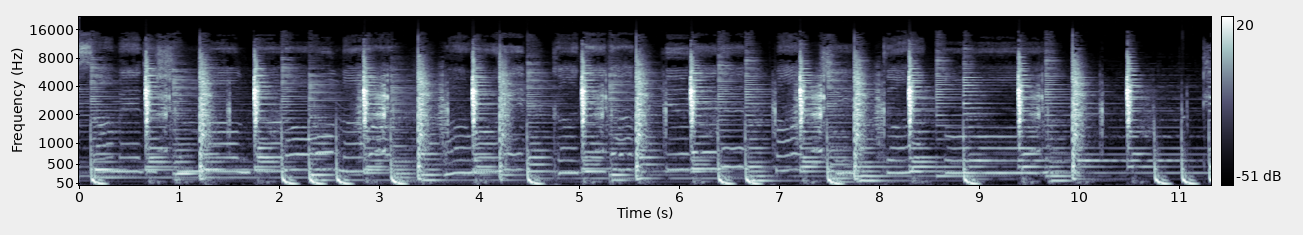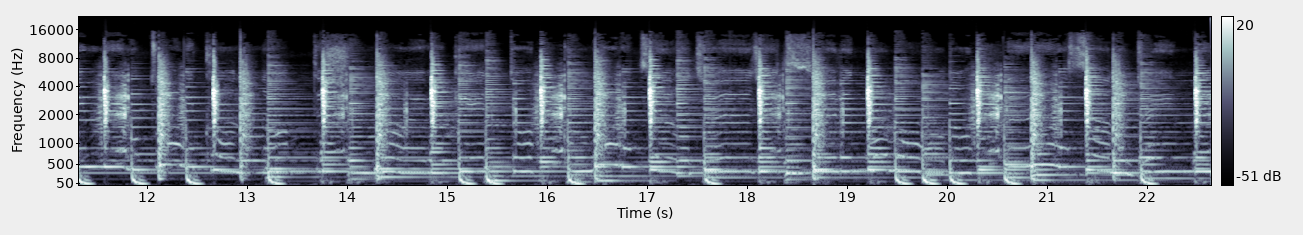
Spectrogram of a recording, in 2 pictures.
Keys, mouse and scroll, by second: 1.3 0, 15.9 F9.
